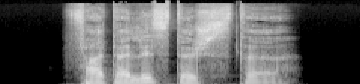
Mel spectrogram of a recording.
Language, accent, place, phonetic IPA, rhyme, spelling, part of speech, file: German, Germany, Berlin, [fataˈlɪstɪʃstə], -ɪstɪʃstə, fatalistischste, adjective, De-fatalistischste.ogg
- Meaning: inflection of fatalistisch: 1. strong/mixed nominative/accusative feminine singular superlative degree 2. strong nominative/accusative plural superlative degree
